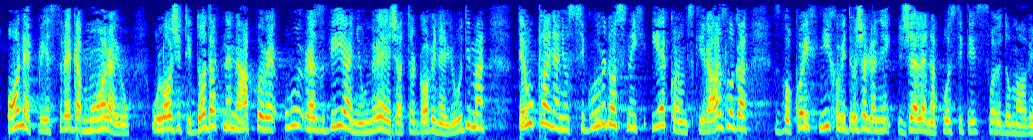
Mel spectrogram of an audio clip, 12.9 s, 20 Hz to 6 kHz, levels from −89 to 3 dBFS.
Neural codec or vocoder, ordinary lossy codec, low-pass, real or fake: none; none; 5.4 kHz; real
